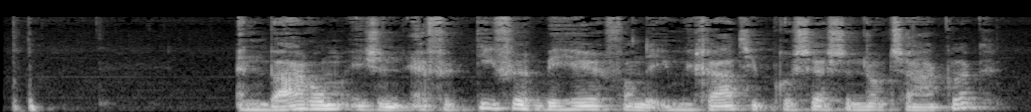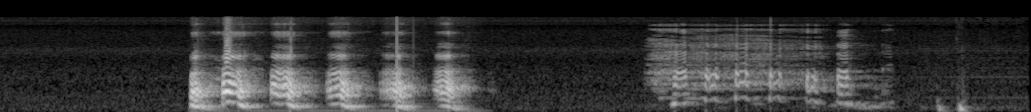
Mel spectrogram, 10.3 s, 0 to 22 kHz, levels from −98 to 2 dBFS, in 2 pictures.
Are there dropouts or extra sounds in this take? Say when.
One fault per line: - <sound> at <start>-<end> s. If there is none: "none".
- laugh at 6.1-7.7 s
- laugh at 8.4-9.6 s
